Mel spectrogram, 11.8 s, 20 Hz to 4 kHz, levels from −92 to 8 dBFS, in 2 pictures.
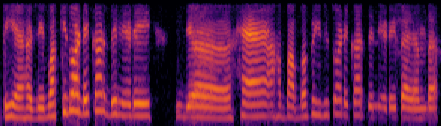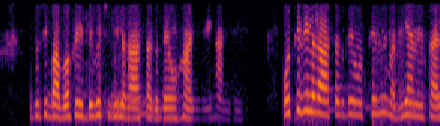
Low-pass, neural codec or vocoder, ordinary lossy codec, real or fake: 3.6 kHz; vocoder, 44.1 kHz, 128 mel bands, Pupu-Vocoder; none; fake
